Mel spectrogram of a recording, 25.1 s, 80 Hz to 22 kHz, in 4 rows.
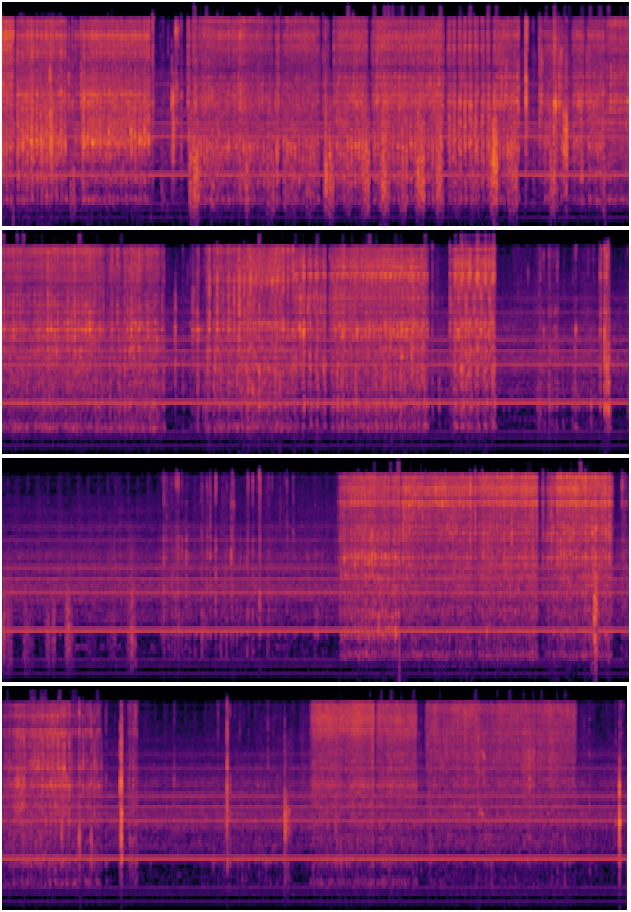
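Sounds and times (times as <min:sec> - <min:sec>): hand tool rasping: 0:00.0 - 0:13.3.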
